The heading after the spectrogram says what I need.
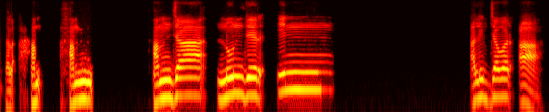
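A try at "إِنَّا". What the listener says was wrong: নুন আলিফ জাবার না। এই সে, এমন গণ্যা করছেন কেন এখানে বলেন তো? ইন্না কেন গণ্যা করছেন? নুনের উপরে তাসদিদ এসেছে, তাসদিদ।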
